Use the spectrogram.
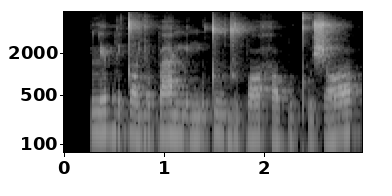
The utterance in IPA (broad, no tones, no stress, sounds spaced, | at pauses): lʲ ɐ b e t ɔ j ə p a ŋ e ŋ u t u d u p ɔ h ɔ p u kʷʼ ə ʃ ɔ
